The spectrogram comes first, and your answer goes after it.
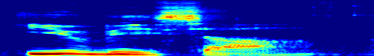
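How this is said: It is said with a French pronunciation.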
